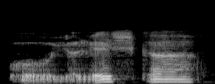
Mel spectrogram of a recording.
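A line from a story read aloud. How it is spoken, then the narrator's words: Whisper. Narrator (Russian): прошептал Остап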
